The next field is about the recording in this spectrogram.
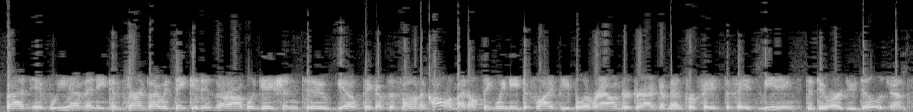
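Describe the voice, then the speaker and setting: A woman's voice: medium pitch, steady tone, quick pace, hardly any pauses. A woman taking part in a telephone conference discussion, speaking in a plain, reasoned way. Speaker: committee call participant. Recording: dull lo-fi telephone line.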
